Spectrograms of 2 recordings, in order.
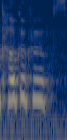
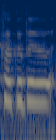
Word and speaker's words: Kokubu: And the look on Kokoku's face, I think I'm butchering his name right now, and it's really pissing me off.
